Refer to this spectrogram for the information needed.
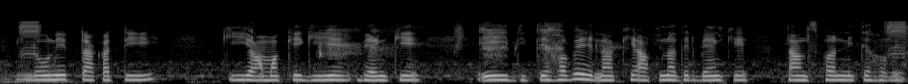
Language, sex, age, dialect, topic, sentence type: Bengali, female, 25-30, Northern/Varendri, banking, question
